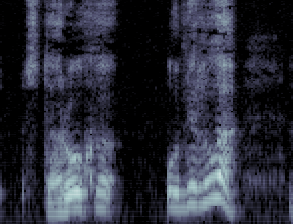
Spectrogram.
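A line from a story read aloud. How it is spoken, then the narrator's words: Trembling question. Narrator (Russian): дрожащим голосом спросил Назаров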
